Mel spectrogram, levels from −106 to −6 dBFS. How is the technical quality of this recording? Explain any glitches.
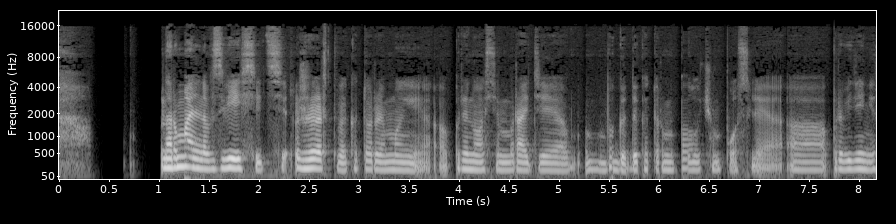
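Three brief glitches interrupt the speech, all short concealed packet loss. At 1.21 to 1.27 s, 5.51 to 5.54 s and 6.24 to 6.30 s, between 20 and 40 ms of audio each time arrived too late, and the decoder bridged each gap by extending the preceding sound. The result is a quick smear or wobble. On a spectrogram, harmonics or noise continue briefly without change, and on the waveform there is a repeated cycle that fades back into the real signal.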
